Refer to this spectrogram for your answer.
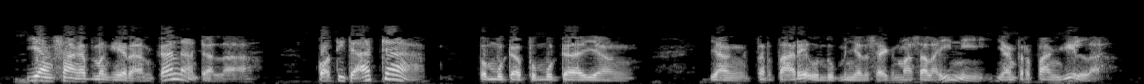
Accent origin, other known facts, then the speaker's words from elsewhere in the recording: Juwana, Central Java, Indonesia; born there; Kalau yang Gading Rejo di Juwana, di tempat kelahiran saya.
